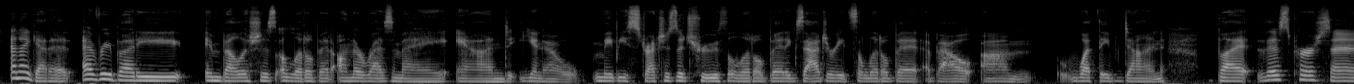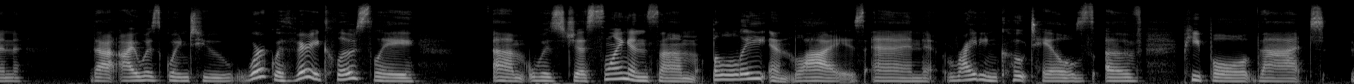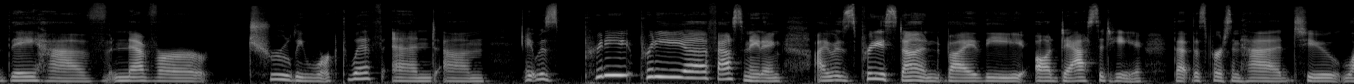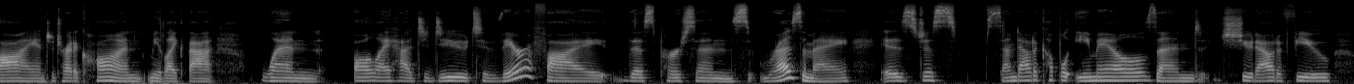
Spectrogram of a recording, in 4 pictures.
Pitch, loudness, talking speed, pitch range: 160 Hz, -30 LUFS, 125 wpm, 150-180 Hz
